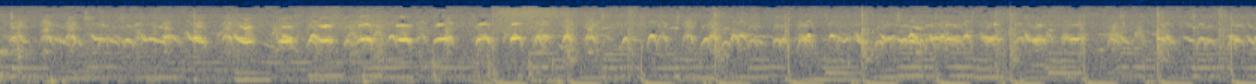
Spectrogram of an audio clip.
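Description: Khaki Campbell ducklings peeping continuously, many short high calls overlapping. Background music plays under them, and a steady bass beat of about two a second comes in about three seconds in.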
